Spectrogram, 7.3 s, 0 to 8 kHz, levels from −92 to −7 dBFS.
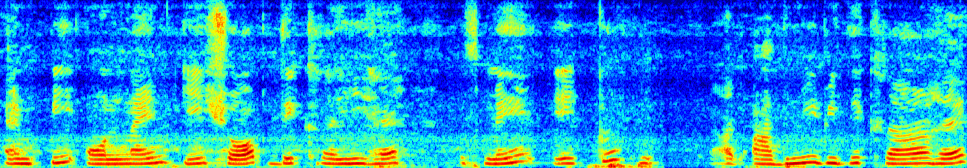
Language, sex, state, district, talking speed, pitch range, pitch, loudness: Hindi, female, Madhya Pradesh, Dhar, 115 wpm, 225-260 Hz, 235 Hz, -19 LUFS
